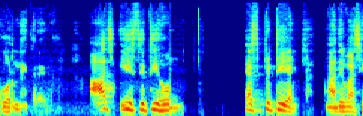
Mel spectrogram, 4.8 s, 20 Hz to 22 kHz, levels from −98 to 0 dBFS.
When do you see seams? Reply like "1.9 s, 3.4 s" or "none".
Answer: 2.3 s

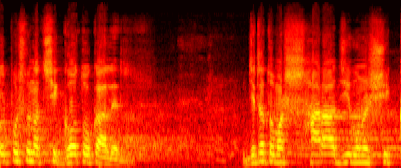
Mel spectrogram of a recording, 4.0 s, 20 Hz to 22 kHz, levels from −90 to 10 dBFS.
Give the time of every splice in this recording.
none

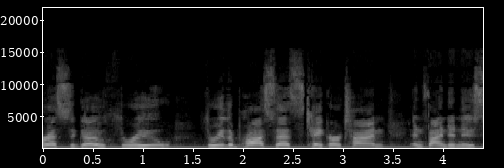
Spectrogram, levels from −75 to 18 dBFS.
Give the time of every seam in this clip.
none

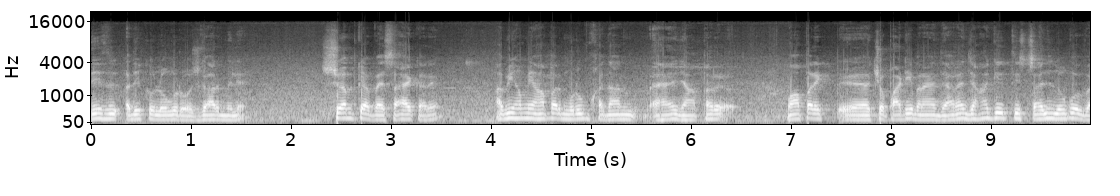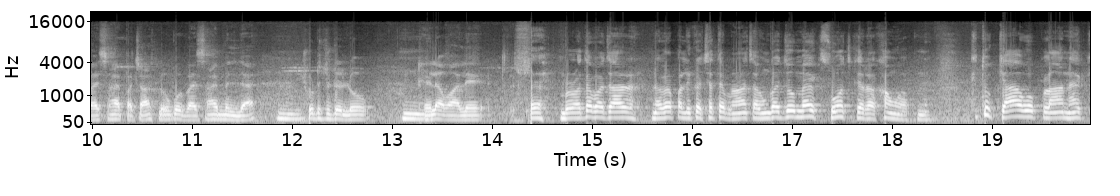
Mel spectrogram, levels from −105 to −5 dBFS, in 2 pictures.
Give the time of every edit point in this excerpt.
14.4 s

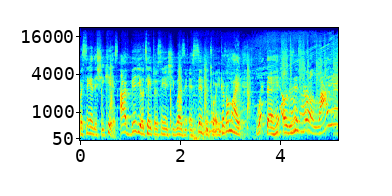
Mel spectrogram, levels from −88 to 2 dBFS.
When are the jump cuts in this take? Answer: none

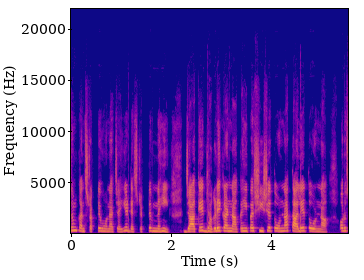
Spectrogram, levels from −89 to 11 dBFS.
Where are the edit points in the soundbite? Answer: none

